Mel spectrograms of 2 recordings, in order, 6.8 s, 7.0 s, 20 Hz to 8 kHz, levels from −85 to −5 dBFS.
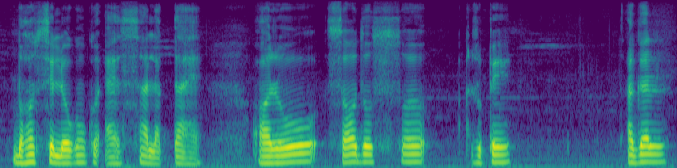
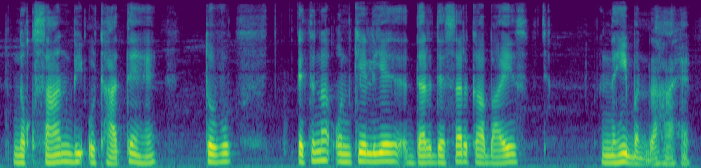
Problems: none marked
